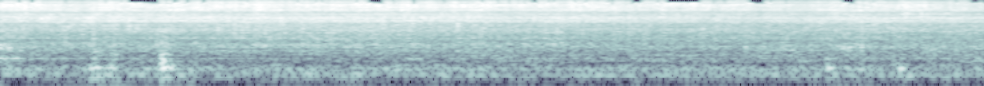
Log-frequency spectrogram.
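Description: Sliced bitter gourd frying in hot oil until golden, giving a steady broadband sizzle and hiss that holds unbroken throughout, with no talking.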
